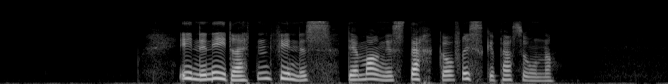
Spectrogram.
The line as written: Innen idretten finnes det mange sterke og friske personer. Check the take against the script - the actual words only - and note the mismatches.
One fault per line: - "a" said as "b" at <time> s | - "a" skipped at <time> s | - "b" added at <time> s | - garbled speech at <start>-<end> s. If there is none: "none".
none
